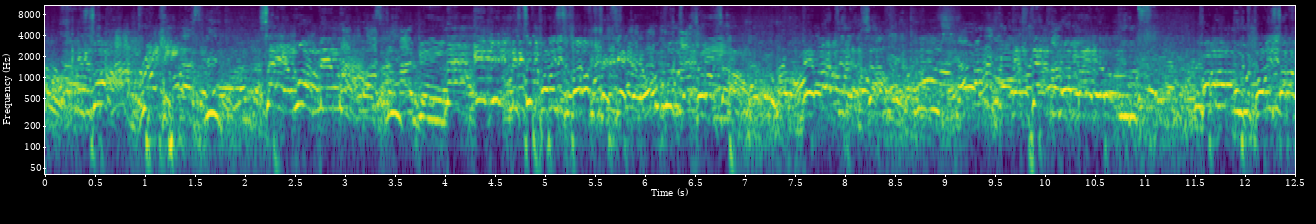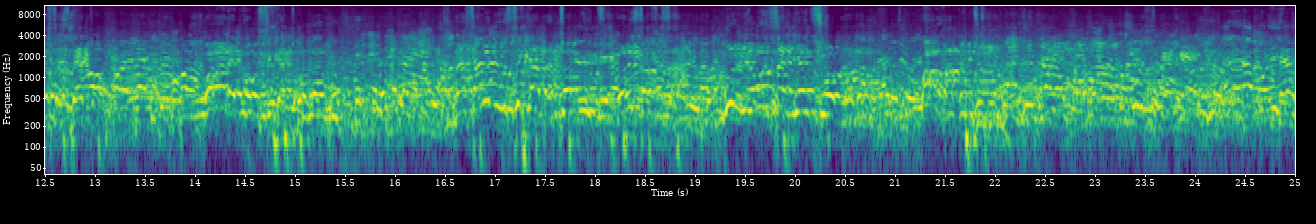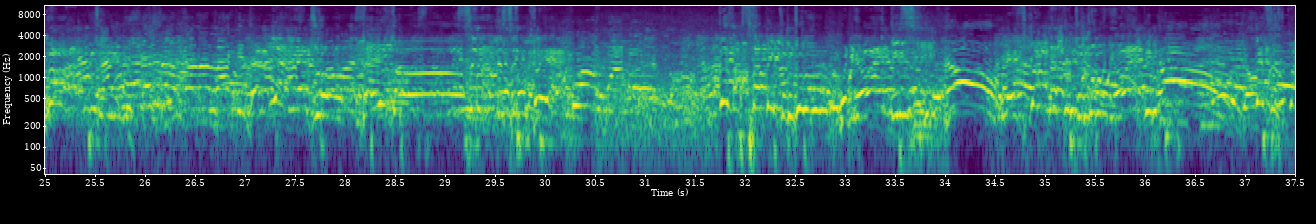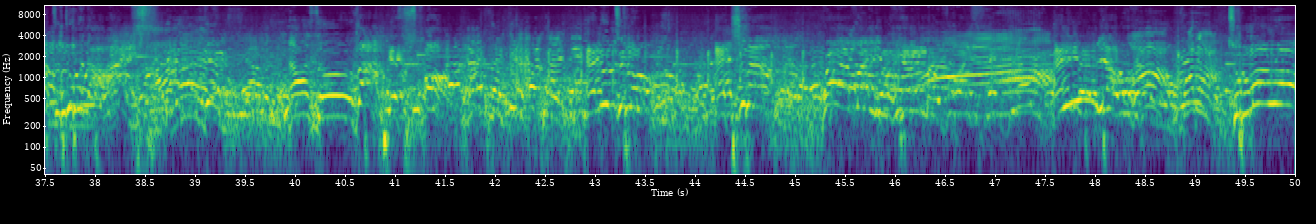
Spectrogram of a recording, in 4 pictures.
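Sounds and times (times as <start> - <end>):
man talking into microphones: 0.0 - 50.0
voices chattering: 0.0 - 50.0.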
